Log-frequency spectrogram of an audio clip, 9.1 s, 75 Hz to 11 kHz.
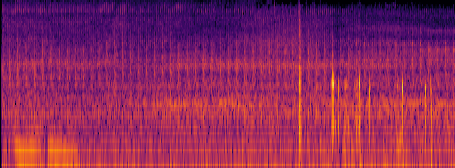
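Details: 2007 Fiat Bravo 2 with the 1.4 T-Jet 150 hp at 215,000 km, after maintenance: fine ticking runs through the idle, with sharper, uneven knocks breaking in near the end; the knocking noise is present and its source is not yet pinned down.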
